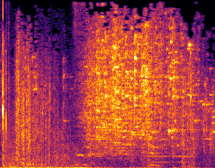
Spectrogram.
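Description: Film sound effect of an explosion with shattering glass: a sudden loud blast with deep rumble and breaking debris, loudest in the first second and then dying down.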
